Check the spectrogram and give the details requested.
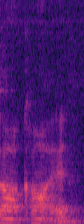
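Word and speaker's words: arXiv: of Wikipedia and arts it should probably be pronounced archive which is hosted at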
